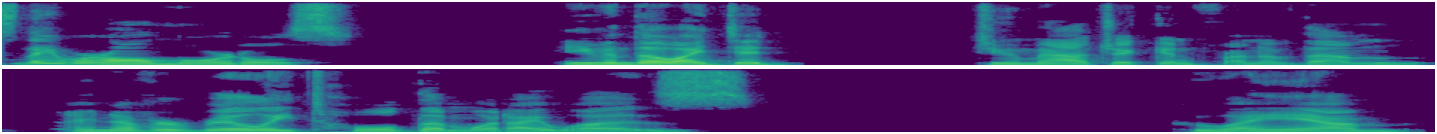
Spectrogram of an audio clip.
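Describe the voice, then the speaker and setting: Woman acting an unhurried, earnest young witch. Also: medium pitch, dry recording, clean studio sound. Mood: earnest, wistful. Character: earnest, hopeful young female witch running a cafe. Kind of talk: audio drama acting.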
